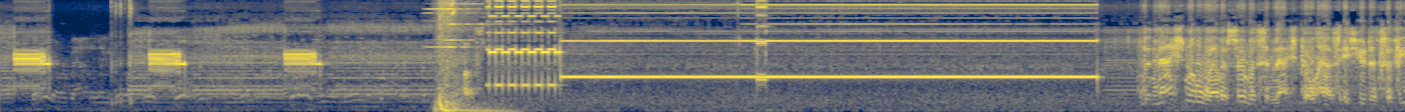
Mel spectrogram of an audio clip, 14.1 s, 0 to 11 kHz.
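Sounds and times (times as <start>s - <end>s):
steady radio alert tone: 1.3s - 5.6s
data tone bursts: 4.2s - 5.8s.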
